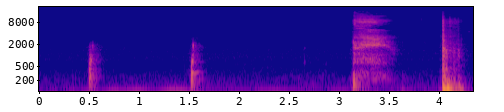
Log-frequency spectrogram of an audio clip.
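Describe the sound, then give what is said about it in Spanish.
Someone drinks water: two soft gulps about a second apart, then a breathy exhale and a sharp little throat sound at the end. “A ver, espera, voy a tomar agua.”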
